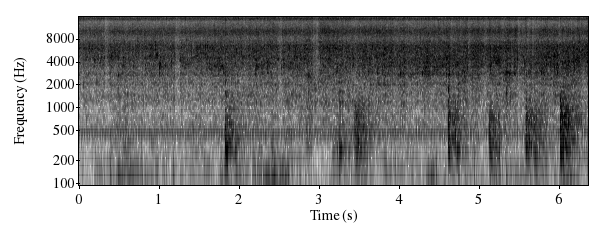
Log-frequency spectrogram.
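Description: Oil sizzling steadily in an aluminium kadai with green chillies frying in it. A few short scrapes and knocks of a metal ladle stirring in the pan come in the second half.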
